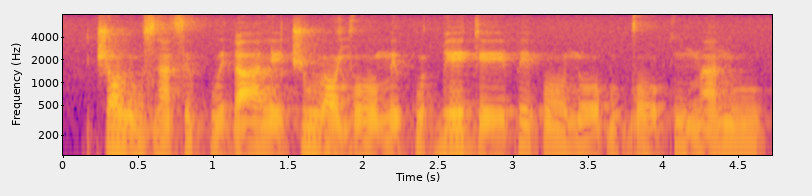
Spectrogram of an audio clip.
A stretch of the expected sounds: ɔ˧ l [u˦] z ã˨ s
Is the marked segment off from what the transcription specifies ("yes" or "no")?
yes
